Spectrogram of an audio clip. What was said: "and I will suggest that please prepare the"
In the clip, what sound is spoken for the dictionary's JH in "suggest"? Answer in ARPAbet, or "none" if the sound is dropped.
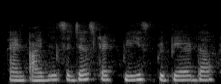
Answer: JH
